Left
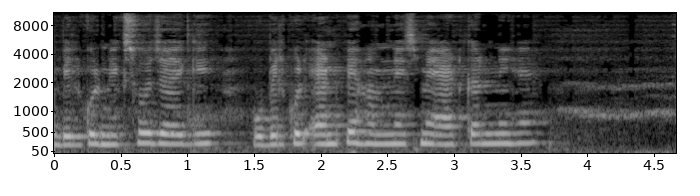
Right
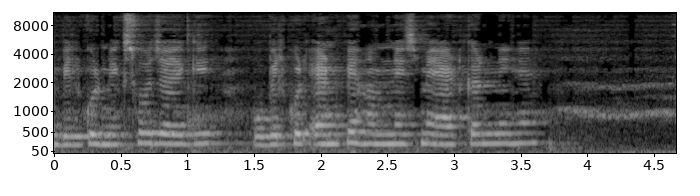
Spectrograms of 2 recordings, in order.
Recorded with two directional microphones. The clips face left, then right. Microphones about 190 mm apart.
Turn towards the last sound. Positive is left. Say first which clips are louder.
# left 5 dB
turn(degrees=55)  # may be behind; listen again after turning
